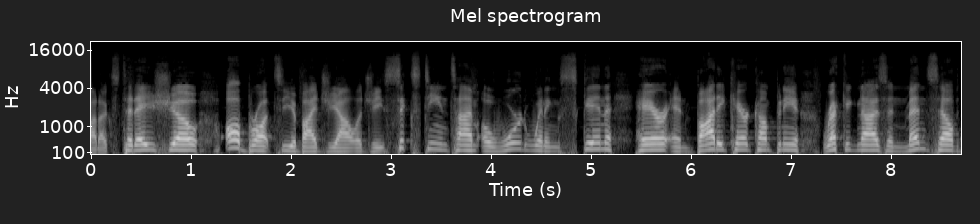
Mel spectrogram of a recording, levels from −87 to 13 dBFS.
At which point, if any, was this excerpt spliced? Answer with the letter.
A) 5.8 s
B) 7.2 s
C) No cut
C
